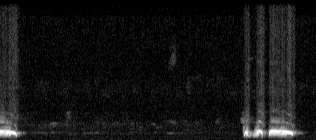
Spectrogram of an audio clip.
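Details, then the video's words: Decoy coo of a spotted dove, in the urging and calling style. The tail of one low phrase is followed by a quiet gap, then two quick hooked notes and a long, steady, falling coo. "tiếng chim cu gáy Mồi thúc và gáy gọi"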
